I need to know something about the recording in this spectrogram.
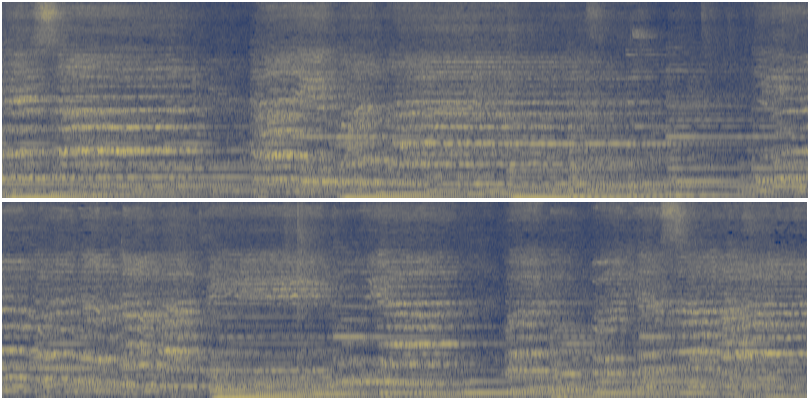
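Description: A small group of mostly women singing an Indonesian Christian praise song together, with a keyboard accompaniment holding sustained low notes beneath the voices.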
